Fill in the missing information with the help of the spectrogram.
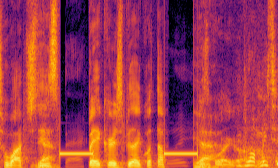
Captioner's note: beep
